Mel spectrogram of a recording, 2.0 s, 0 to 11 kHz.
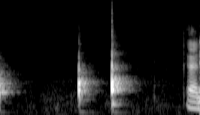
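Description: Knuckles rapping twice on the MDF cabinet of an 8-inch subwoofer, two short knocks about a third of a second apart, as a knock test of the enclosure.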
